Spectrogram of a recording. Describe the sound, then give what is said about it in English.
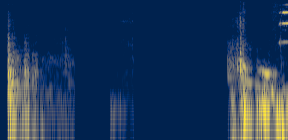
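Loud clattering as a microphone and other objects get knocked over, a messy crash followed by a brief silence, a small bump, then another burst of rattling and thudding. “And also me knocking over my microphone.”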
